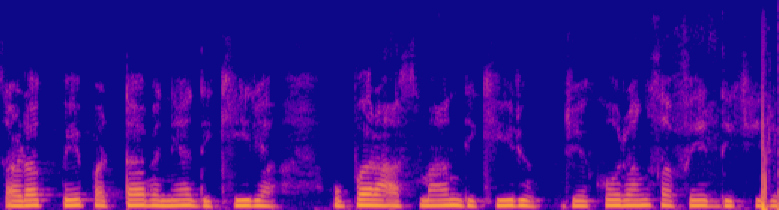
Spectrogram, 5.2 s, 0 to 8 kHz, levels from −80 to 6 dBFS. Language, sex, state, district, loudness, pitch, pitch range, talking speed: Rajasthani, female, Rajasthan, Nagaur, -20 LUFS, 195 Hz, 185-200 Hz, 140 wpm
